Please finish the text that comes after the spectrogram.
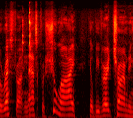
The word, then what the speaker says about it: shumai: And it's pronounced downhill. Chinese always goes downhill. Dada tada. So it's not shumai. And it's not shumi. It's shumai. Shumi. When you go into a restaurant and ask for shumai, he'll be very charmed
